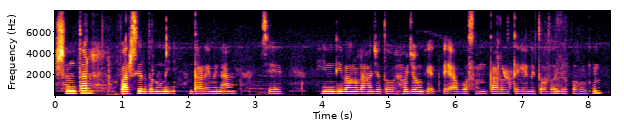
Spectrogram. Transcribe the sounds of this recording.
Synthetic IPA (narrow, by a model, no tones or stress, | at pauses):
sant̪alpaɾsiɾd̪ɔnuɽic̚d̪aɽɛmɛnaʔat͡ʃɛ | hind̪ibaŋlaɦɔd͡ʒɔt̪ɔɦɔd͡ʒɔmkɛt̪̚t̪ɛabɔsɔnt̪alt̪ɛɡɛnɛt̪ɔʔd̪ɔd͡ʒɔt̪ɔɦɔɽbɔn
